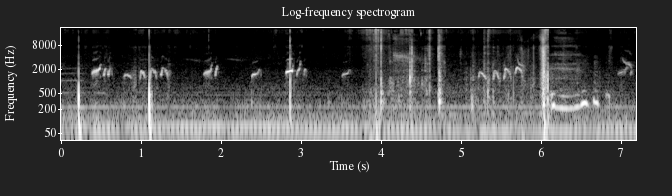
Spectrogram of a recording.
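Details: Pet domestic turkey, one of two siblings, making new noises when its sibling got more attention: a string of short, rising, yelping notes repeated about once a second, with clicks, handling bumps and a woman talking softly.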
